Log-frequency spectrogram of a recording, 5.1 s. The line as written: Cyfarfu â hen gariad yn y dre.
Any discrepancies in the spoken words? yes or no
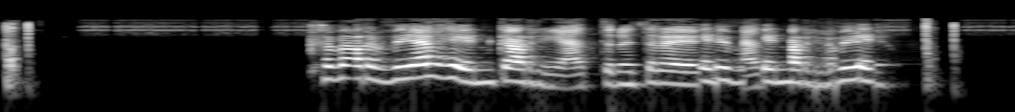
yes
